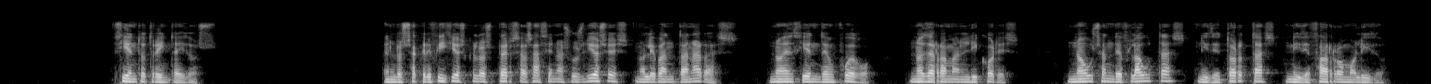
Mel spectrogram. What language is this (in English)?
Spanish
